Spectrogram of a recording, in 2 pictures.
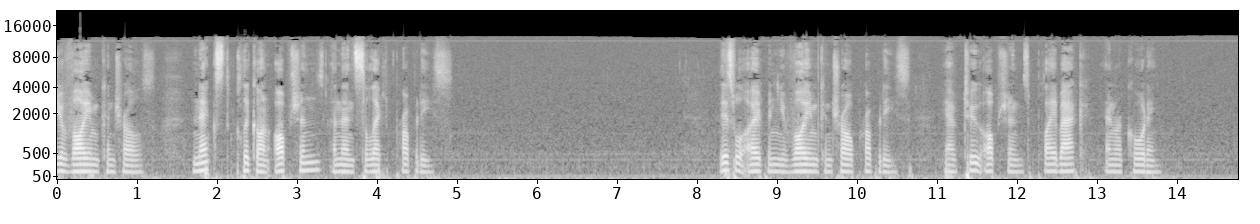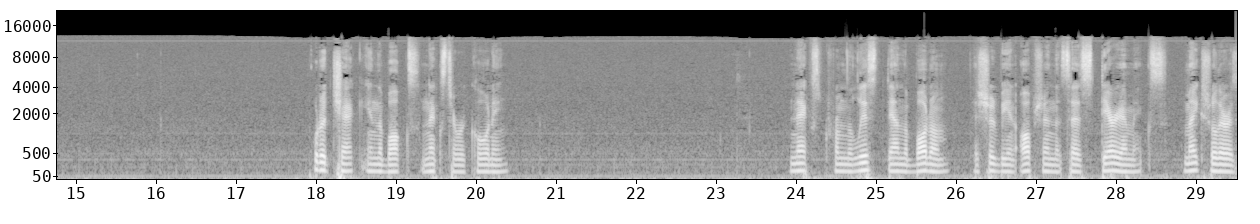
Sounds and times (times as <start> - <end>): Speech: 0.0 - 5.0, 8.3 - 13.9, 18.0 - 20.5, 24.0 - 29.5.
